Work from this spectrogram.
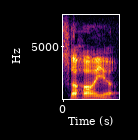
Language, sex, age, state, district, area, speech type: Kannada, male, 18-30, Karnataka, Kodagu, rural, read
